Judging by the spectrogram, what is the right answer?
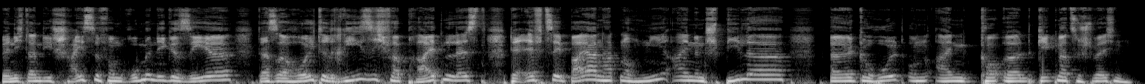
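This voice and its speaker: A man's voice: on the high side, expressive, unhurried. Indignant man on an escalating comedy rant. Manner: indignant, sarcastic, escalating comic ranting with crude swearing. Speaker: co-host of a football talk show. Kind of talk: casual football chat turning into a comedic rant.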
